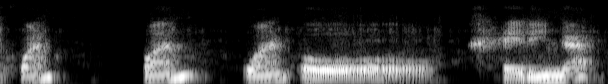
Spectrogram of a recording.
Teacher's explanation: Luego vamos a tener esta velar, que es la J, vamos a decirlo así, de Juan o jeringa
